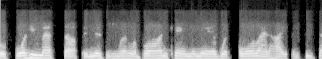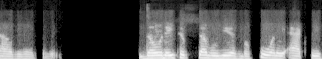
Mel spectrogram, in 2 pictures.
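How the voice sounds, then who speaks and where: Using a normal speaking voice, a man with a fairly high pitch and fairly even intonation talks at a moderate pace. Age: 60s. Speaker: caller, former basketball coach. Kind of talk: casual chat. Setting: phone call.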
